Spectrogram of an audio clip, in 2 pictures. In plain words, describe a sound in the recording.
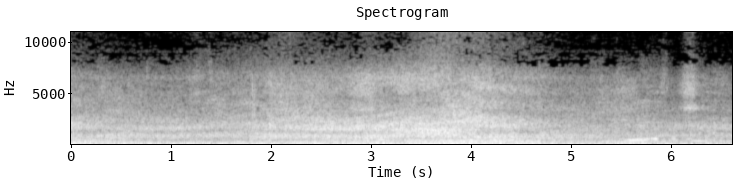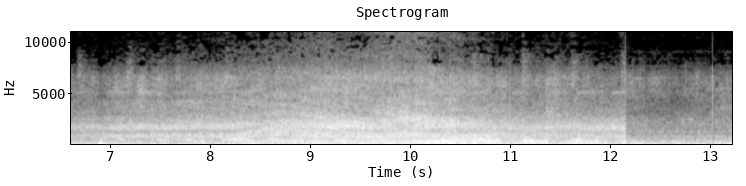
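Cars drive past on a street, swelling and fading as each goes by.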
